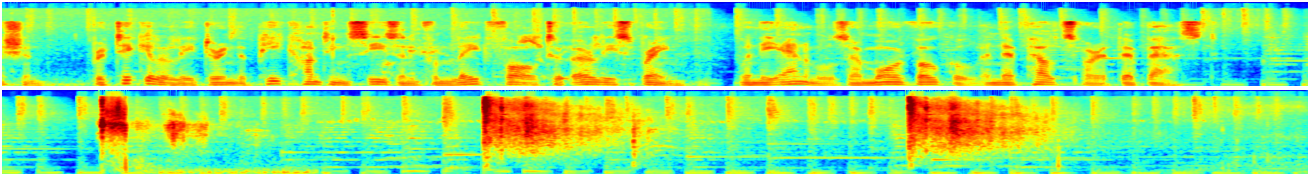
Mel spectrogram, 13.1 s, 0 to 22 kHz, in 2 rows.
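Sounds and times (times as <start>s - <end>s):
background music with steady beat: 0.0s - 13.0s
sharp whip cracks: 7.0s - 7.9s, 8.9s - 10.0s, 11.0s - 12.0s.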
